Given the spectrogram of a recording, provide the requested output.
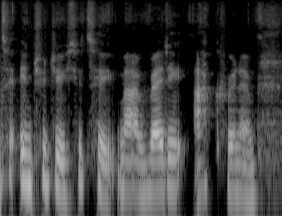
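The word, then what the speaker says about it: Reddy: I hope those were useful and finally I'm going to introduce you to my ready acronym my surname is ready but it's spelled r-e-d-d-y this is spelled r-e-a-d-y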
